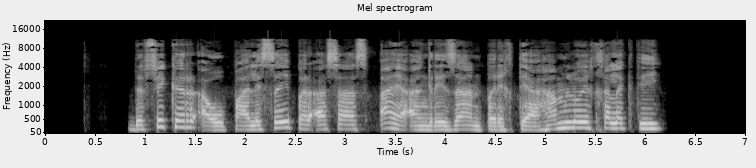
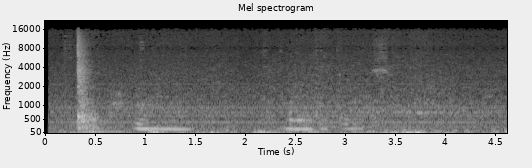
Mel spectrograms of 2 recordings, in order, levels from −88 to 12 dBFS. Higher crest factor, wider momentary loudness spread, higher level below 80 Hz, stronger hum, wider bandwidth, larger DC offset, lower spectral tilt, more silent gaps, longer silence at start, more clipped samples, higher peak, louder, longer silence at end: second, 12 dB vs 20 dB; second, 4 LU vs 15 LU; second, -54 dBFS vs -28 dBFS; neither; second, 11.5 kHz vs 17 kHz; neither; about the same, -4 dB/octave vs -4.5 dB/octave; neither; first, 0.85 s vs 0.05 s; neither; about the same, 0 dBFS vs 0 dBFS; first, -11 LUFS vs -23 LUFS; first, 0.85 s vs 0 s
